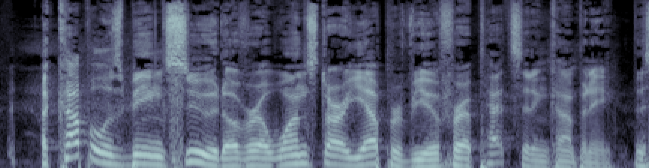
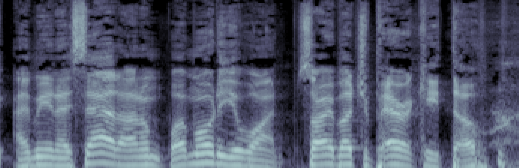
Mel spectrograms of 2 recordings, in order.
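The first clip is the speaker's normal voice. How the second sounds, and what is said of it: Jersey tough-guy impression of another person. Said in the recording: “your impression of me is like some fucking Jersey lunk”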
